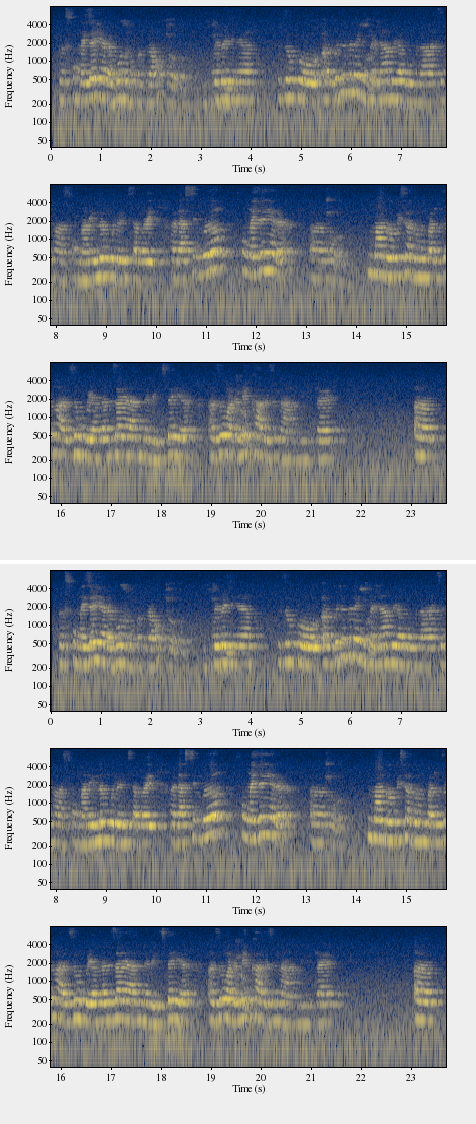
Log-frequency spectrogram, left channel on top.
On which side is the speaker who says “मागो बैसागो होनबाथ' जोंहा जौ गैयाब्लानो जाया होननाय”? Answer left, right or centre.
Right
